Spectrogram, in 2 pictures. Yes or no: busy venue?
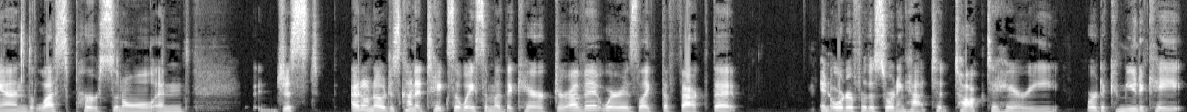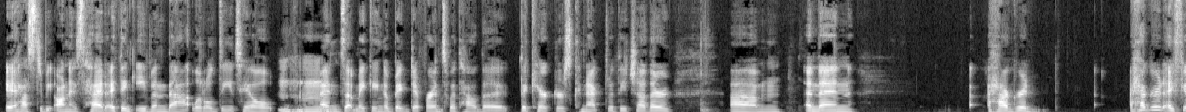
no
